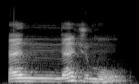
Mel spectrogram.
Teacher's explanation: biz əl artiklının ləmini deməli tələffüz etmədik. Bunun əvəzinə isə biz şəmsiyyə hərfin deməli üstündə fikir versəz deməli biz şəddə şəddələdik.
